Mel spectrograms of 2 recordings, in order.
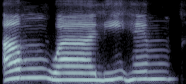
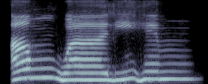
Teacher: میم ساکنہ کا مخرج بھی لپس سے آتا ہے اور واؤ اور فا بھی لپس سے ہی آتے ہیں ، تو ایسی صورت میں ہمیں بہت زیادہ دھیان رکھنا پڑتا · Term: میم ساکنہ کے اظہار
